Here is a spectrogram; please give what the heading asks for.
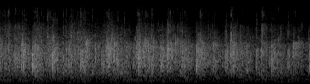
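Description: A room full of people claps steadily, a dense, sustained wash of applause that holds at an even level throughout without pausing, with no voices coming through.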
